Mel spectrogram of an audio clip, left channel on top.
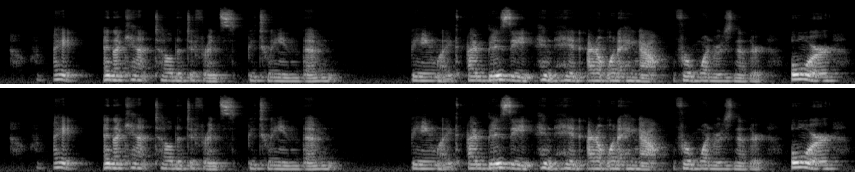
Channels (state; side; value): identical; both; correlation 1.00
